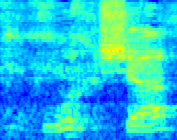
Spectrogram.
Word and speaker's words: Wuhsha: The first H is a guttural. As Billy Crystal says, Yiddish is basically German with phlegm, so you just have to pronounce Wuhsha, like the Yiddish ches, as it were.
